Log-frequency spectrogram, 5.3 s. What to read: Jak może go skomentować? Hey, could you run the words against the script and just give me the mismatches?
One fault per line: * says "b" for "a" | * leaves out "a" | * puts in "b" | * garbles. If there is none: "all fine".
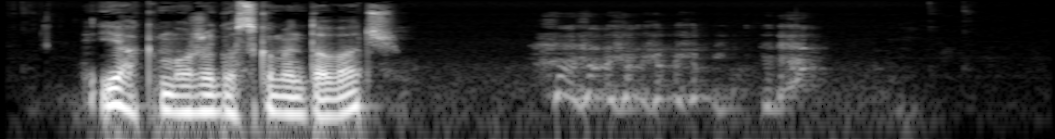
all fine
